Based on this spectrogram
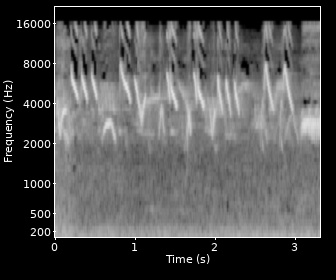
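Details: Blackthroat kept for singing contests delivers a rapid, rhythmic run of sharp down-slurred whistles and looping notes, ending in a sustained buzzy trill.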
